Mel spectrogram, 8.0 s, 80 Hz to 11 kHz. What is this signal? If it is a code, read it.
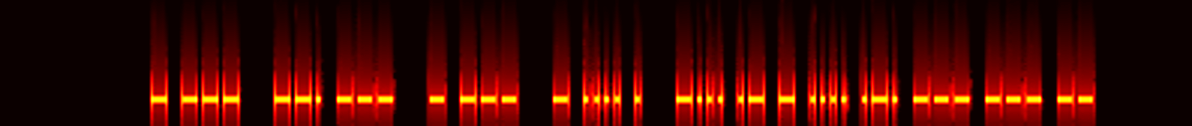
Morse code, heard as a keyed tone, about 34 wpm, 700 Hz. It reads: TO GO TO THE BATHROOM
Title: Sets of 5 Words Encore 35wpm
